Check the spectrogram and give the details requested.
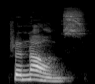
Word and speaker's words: pronounce: the usual suspect pronounce note the highlighted part n-o-u-n noun yes it's really surprising that we have a noun within a verb but jokes apart this is the word where you say the noun part as clearly as it feels like so the word is to be pronounced as pronounce up next number three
